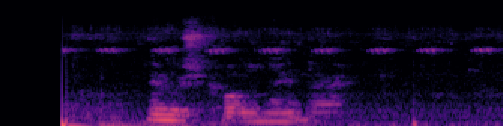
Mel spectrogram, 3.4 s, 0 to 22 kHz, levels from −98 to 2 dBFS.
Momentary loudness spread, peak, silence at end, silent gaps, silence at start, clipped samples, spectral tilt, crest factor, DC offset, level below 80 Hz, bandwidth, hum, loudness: 16 LU; -32 dBFS; 0 s; none; 0.4 s; under 0.1%; -5.5 dB/octave; 20 dB; under 0.1%; -60 dBFS; 13.5 kHz; none; -52 LUFS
